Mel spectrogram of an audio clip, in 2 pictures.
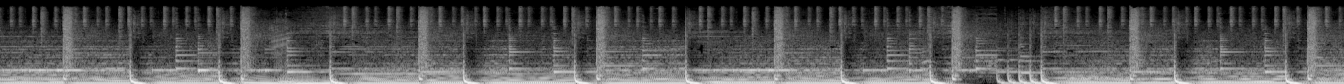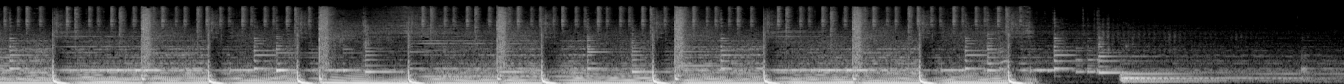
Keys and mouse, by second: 1.5-2.1 drag, 2.1 Tab, 2.4 ctrl+s, 3.2 drag, 3.6 shift+drag, 4.0 Tab, 5.7 2, 6.5 1, 8.6 f, 8.7 a, 9.4-10.1 drag, 10.9 ctrl+z, 11.7 a, 13.7 k, 16.4 a, 18.4 a, 18.6 q, 19.6 a, 20.1 ctrl+s, 20.3-21.0 drag, 21.1 Tab, 21.3-23.0 drag, 23.1 Tab, 23.3-24.9 drag, 26.0-26.8 drag.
